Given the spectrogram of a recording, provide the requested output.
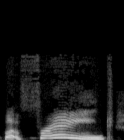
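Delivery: high, drawn-out mock whine; imitating upset child. Young son protesting to mom about Frank, mock-crying. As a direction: plead like a kid about to cry. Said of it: "like, cried 'cause he's like".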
